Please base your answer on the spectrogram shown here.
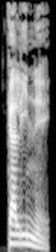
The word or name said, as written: câliner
